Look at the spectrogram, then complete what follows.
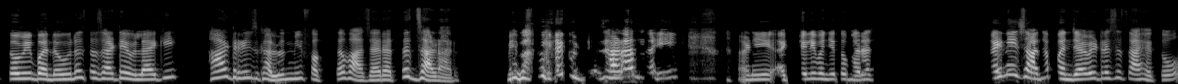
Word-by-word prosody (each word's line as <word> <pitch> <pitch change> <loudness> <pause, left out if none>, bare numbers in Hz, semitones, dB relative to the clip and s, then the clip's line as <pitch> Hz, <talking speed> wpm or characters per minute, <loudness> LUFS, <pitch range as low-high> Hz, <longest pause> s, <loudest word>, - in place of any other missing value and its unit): तो 255 - +5
मी 270 0 +3
बनवूनच 245 +6 +1
असा 270 -2 +1
ठेवलाय, 230 -4 +1
की 320 +9 -6 0.3
हा 310 +4 +3
ड्रेस 300 -2 -3
घालून 225 -1 0
मी 265 - -3
फक्त 230 +2 -6
बाजारातच 205 - -1
जाणार. 180 -7 +1 0.5
मी 295 - +1
बाकी 380 +6 +1 0.2
कुठे 310 -1 -7
जाणार 315 +5 +7
नाही 285 +1 -5 0.6
आणि 225 +2 -2
ॲक्चुअली 245 +5 0
म्हणजे 250 -2 -1
तो 245 - -2
बराच 225 +3 -1 1.2
नाही, 305 - +6
नाही 450 0 +2
साधा 275 -5 +4
पंजाबी 245 +1 +3
ड्रेसच 280 0 -6
आहे 235 -4 0
तो. 215 +6 -9
260 Hz, 155 wpm, -21 LUFS, 230-300 Hz, 1.2 s, जाणार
